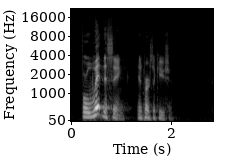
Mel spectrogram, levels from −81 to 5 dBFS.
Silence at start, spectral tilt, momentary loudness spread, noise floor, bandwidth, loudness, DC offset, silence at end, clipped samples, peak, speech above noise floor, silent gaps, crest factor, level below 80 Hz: 0.25 s; -6 dB/octave; 25 LU; -80 dBFS; 11 kHz; -20 LUFS; under 0.1%; 1 s; under 0.1%; -2 dBFS; 57 dB; none; 22 dB; -68 dBFS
